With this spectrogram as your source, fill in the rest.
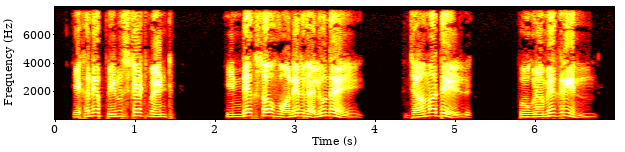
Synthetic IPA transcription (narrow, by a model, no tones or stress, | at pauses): ekʰanepɾinsʈeʈmeɳʈ | iɳɖeksɔbʰʋaneɾʋʱɛljunae | d͡ʑamad̪eɾ | pɾoɡɾameɡɾin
